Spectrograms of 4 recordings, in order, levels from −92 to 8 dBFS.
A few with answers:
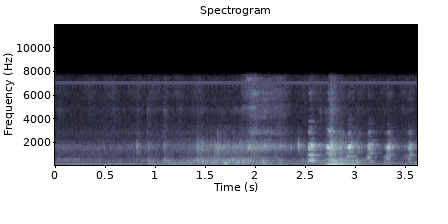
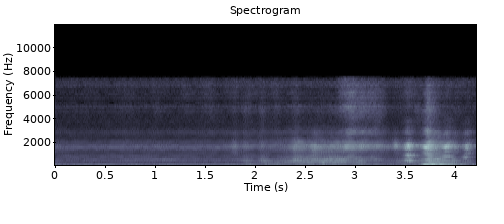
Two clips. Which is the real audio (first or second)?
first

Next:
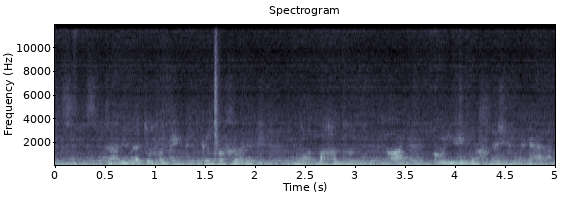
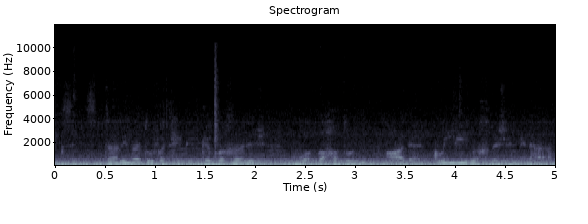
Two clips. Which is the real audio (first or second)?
second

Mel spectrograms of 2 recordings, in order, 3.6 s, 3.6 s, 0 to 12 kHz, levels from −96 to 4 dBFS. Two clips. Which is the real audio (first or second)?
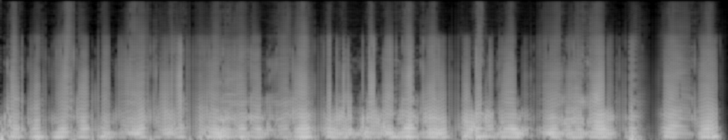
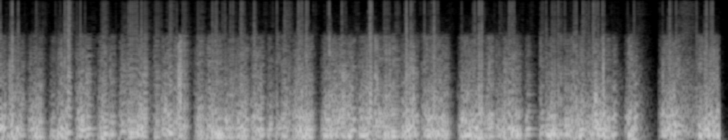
second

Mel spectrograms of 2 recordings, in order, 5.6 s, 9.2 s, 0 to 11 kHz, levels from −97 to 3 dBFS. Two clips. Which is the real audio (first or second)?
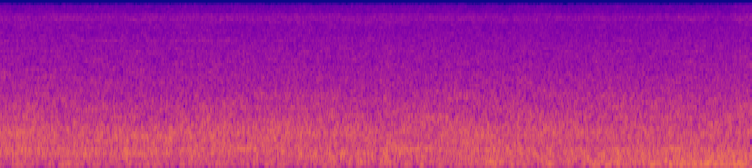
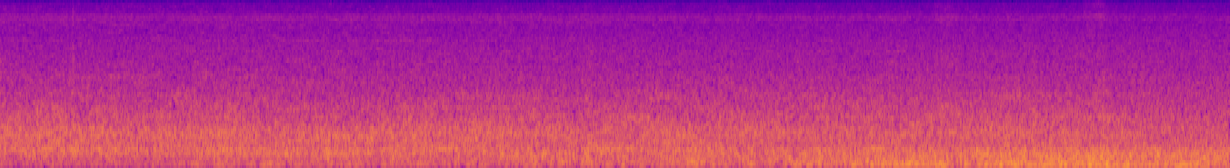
second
